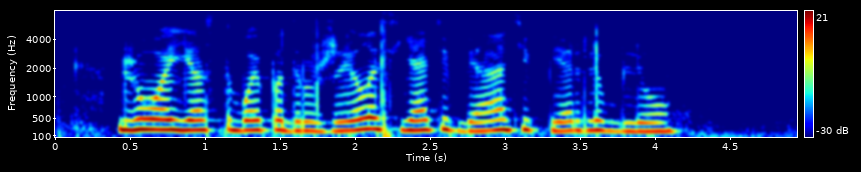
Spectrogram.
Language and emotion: Russian, positive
